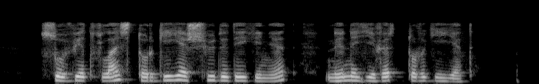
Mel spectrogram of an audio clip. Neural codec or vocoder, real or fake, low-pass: none; real; 7.2 kHz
